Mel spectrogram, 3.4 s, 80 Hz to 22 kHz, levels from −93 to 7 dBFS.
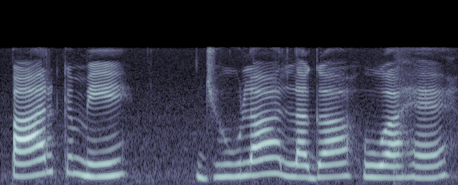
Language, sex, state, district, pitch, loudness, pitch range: Hindi, female, Madhya Pradesh, Umaria, 265 Hz, -16 LUFS, 250-290 Hz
